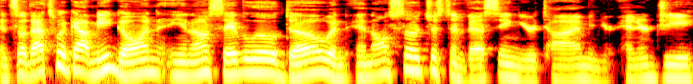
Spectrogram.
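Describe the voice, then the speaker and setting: Speaking at a fairly quick pace with hardly any pauses, a man with an American accent has an unremarkable speaking voice, a fairly high pitch and lively intonation. The recording is very clean, with a silent background. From California. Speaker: hunter who makes skull mounts. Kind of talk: casual chat.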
